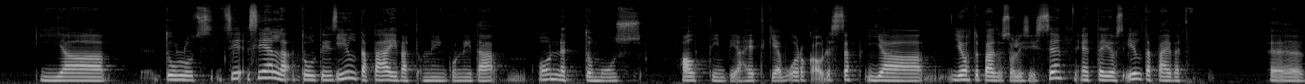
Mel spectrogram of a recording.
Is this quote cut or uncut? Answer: cut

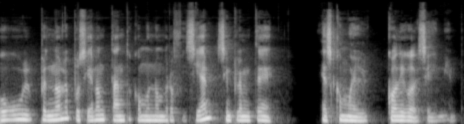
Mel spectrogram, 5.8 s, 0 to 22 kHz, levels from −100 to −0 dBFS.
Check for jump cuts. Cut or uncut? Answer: uncut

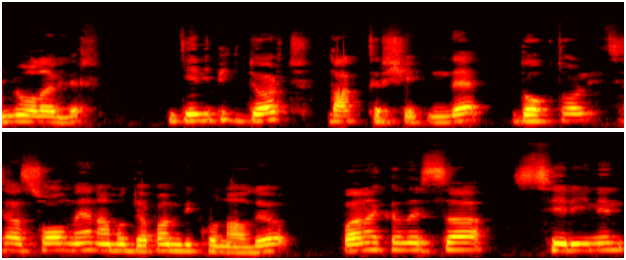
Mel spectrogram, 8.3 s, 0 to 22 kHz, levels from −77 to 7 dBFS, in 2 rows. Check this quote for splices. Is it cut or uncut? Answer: cut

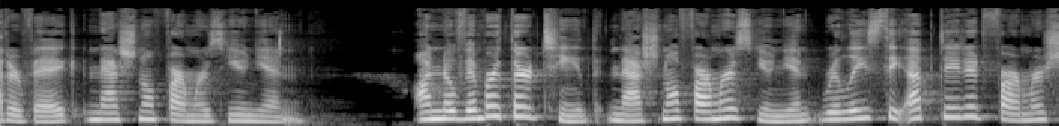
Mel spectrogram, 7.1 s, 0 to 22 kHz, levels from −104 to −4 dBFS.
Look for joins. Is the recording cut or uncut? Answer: uncut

